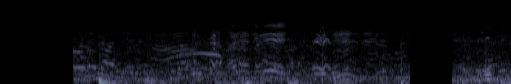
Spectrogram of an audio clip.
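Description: A crowd of men and women chatters close by, outdoors.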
